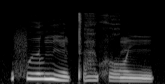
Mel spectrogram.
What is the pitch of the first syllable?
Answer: high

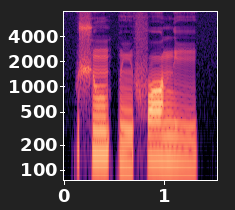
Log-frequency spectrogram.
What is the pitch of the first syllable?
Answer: high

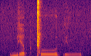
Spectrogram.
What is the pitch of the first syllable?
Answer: falling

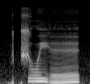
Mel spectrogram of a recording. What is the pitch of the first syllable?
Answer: high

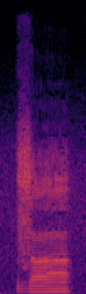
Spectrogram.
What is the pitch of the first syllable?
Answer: high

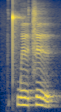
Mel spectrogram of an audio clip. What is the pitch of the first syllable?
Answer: falling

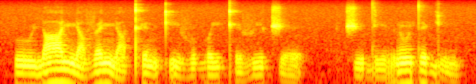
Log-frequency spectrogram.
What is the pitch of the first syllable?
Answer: low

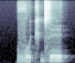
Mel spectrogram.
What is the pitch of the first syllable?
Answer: low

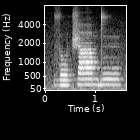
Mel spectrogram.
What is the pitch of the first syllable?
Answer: low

